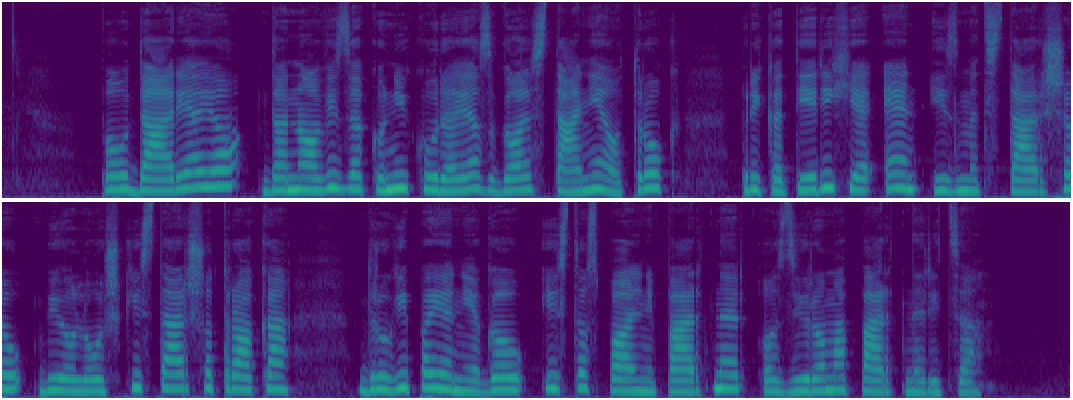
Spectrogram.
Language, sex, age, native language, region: Slovenian, female, 50-59, Slovenian, Gorenjska region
